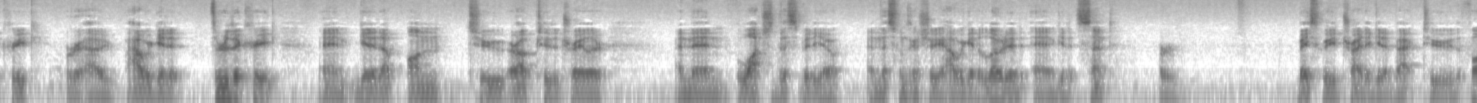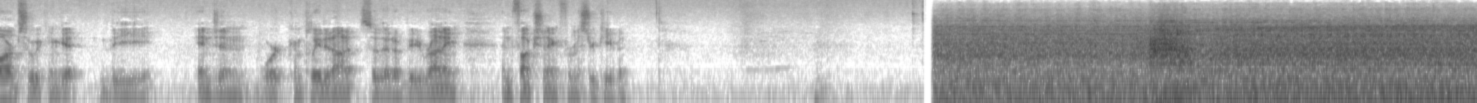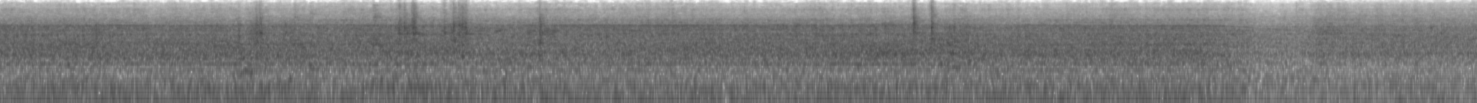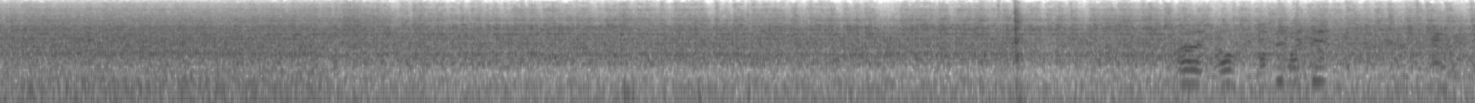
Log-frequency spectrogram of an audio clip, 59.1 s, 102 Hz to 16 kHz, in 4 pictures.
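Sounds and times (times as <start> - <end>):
heavy vehicle engine running: 24.1 - 59.0.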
